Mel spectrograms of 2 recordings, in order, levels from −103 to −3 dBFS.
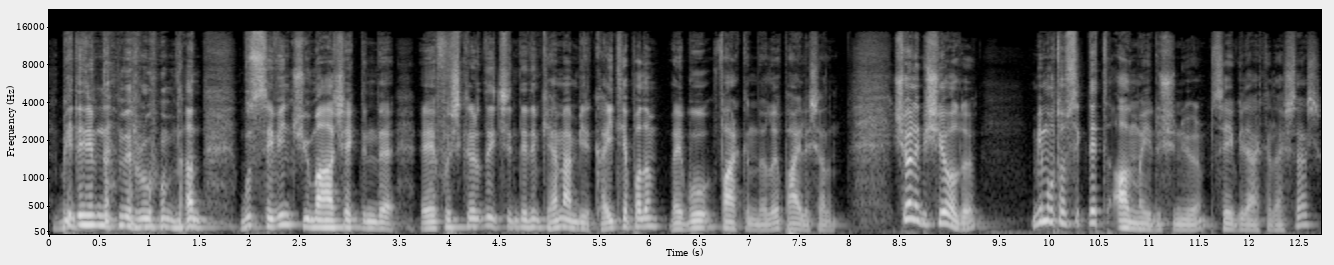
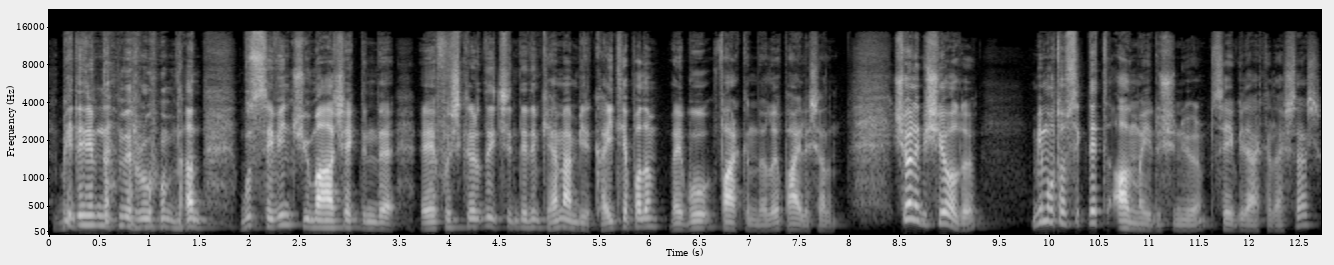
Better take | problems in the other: first | thin; very; fading below 700 Hz

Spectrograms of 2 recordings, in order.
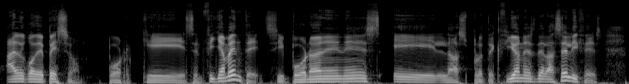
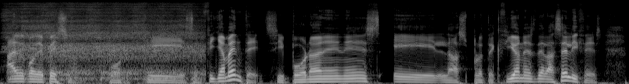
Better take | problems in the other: first | alarm; noticeable; until 2 s; peak 4 dB below the speech

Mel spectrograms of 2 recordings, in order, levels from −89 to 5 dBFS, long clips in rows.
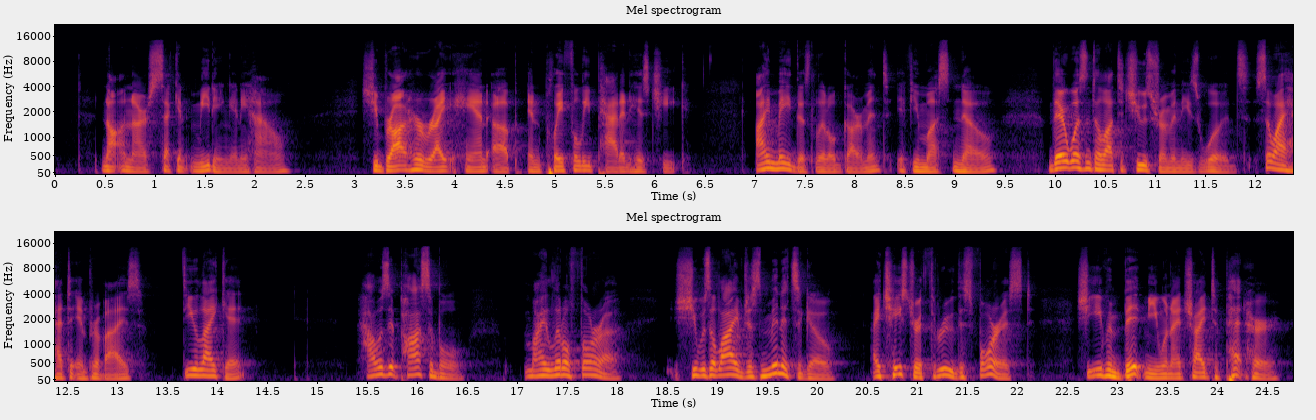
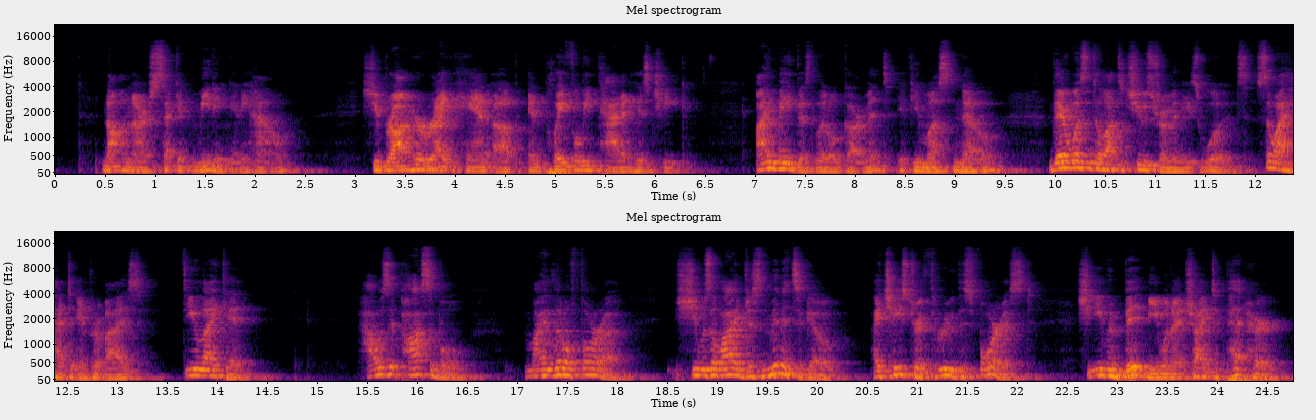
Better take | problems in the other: first | off-mic speech; far // room echo; slight; dies away in 0.5 s

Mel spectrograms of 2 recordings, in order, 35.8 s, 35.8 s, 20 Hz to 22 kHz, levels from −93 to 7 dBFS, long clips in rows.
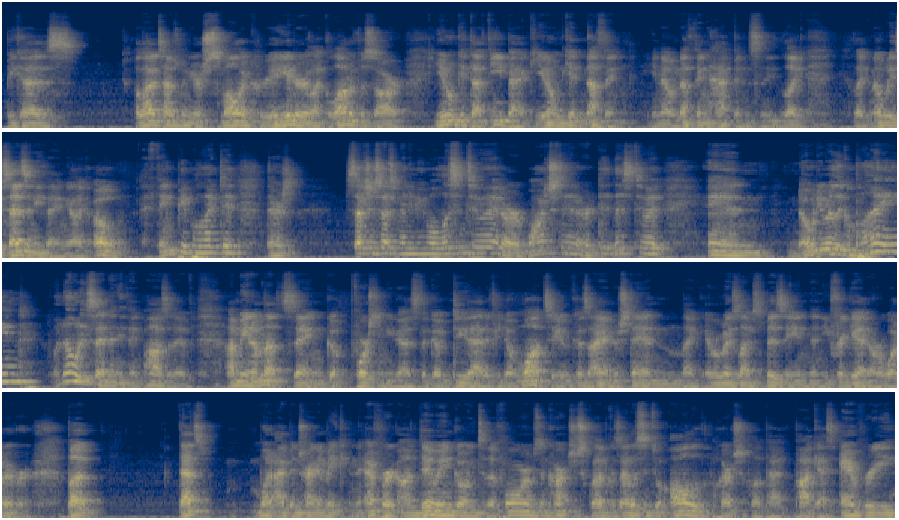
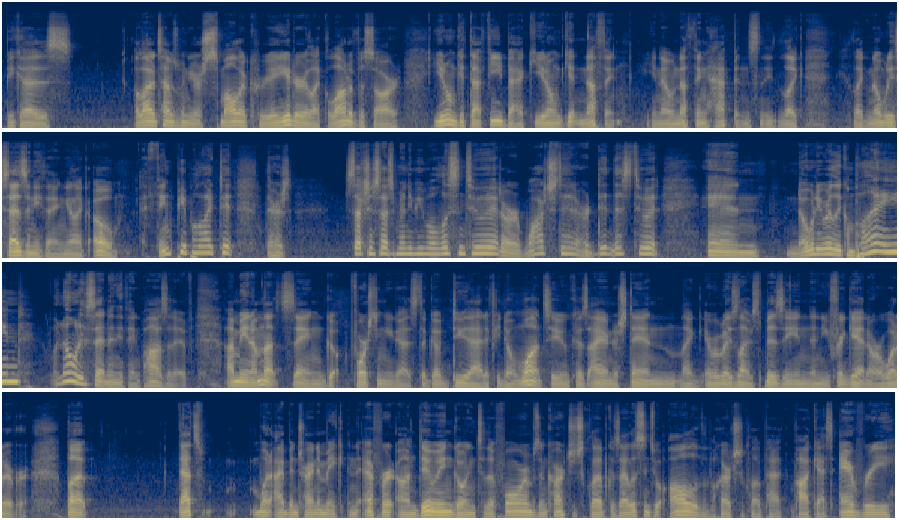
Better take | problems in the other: second | room echo; slight; dies away in 0.3 s // off-mic speech; far

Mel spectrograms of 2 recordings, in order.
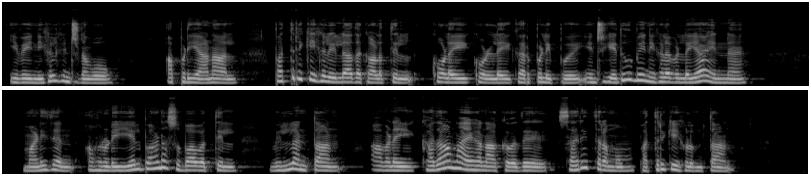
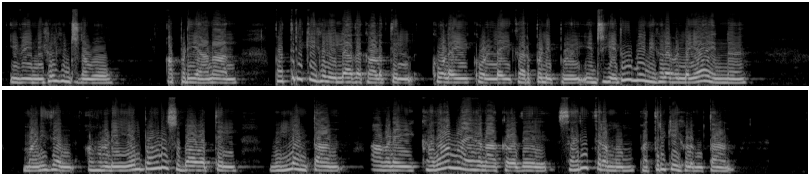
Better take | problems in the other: first | distortion; heavy; 7 dB below the speech

